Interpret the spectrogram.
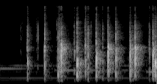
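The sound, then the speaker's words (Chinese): A short burst of applause welcoming a student who placed first in the Harbin Institute of Technology architecture history graduate entrance exam: a dozen or so quick, sharp hand claps in a fast, slightly uneven rhythm, fairly loud, with a faint steady hum underneath and no voices. “所以我们首先用这个热烈的掌声欢迎这位特别特别牛的学霸，好不好？”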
